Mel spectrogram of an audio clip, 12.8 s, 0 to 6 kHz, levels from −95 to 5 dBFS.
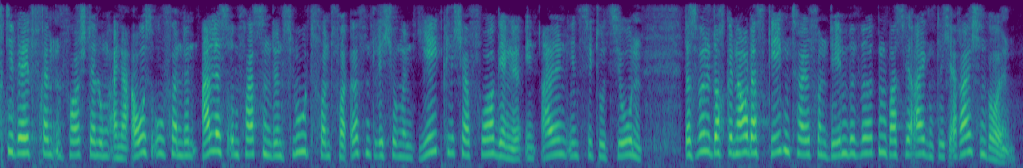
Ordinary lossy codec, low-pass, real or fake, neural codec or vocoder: none; 5.4 kHz; fake; codec, 16 kHz, 8 kbps, FreqCodec, smaller model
